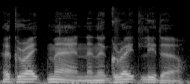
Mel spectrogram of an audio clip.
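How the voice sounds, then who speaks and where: Courteous gentleman acted by a man. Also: lowish voice, normal speed, a little hiss or hum, lightly acted. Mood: tactful, hesitant. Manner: polite, formal, deferential. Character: courteous Frenchman, gracious host of the 1700s. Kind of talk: audio drama acting.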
